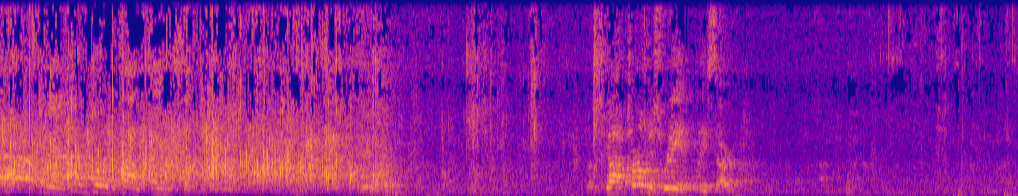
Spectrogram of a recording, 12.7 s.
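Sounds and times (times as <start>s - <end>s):
crowd clapping: 0.0s - 5.2s
speech: 1.9s - 3.1s, 7.6s - 9.4s.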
